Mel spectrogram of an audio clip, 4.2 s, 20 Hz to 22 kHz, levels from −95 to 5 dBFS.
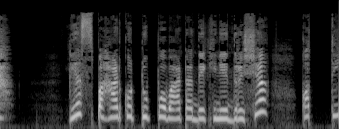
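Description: Speech, likely squeezed through AAC compression at a low bitrate, around 32 kbps, audibly dulls and smears the whole clip, with nothing above 15.2 kHz and a warbling fizz.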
